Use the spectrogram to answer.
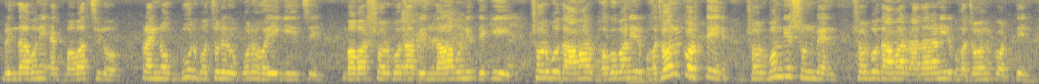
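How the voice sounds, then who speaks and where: Impassioned high-voiced preacher man. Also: steady tone, measured pace, pushed and bright, a little hiss or hum. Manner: impassioned, rising to emphatic peaks, addresses listeners as mother. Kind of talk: devotional sermon with storytelling. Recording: echoey room with faint ambience.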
